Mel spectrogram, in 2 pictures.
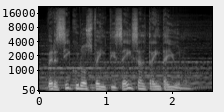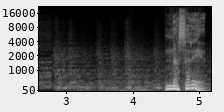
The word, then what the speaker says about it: Nazaret: Nazaret, o Nazarat, como se pronuncia su nombre en hebreo, es la cuna de la cristiandad.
